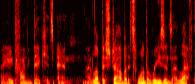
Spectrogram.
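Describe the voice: A man talks at a fairly quick pace and a fairly low pitch, with a slightly husky edge, vocal fry, a slightly mellow tone and ordinary pitch variation.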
